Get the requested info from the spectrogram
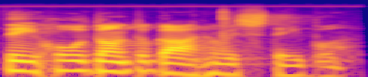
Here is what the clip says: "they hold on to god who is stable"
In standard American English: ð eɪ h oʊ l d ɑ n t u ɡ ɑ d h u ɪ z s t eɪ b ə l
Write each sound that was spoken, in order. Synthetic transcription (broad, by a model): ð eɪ h oʊ l d ɑ n t u ɡ ɑ d h u ɪ z s t eɪ b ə l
